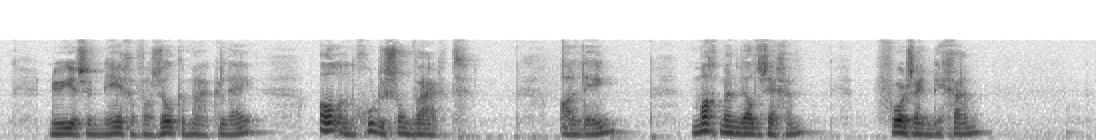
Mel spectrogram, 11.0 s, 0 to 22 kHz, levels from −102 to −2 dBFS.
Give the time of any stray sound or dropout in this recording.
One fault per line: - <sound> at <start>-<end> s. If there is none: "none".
none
